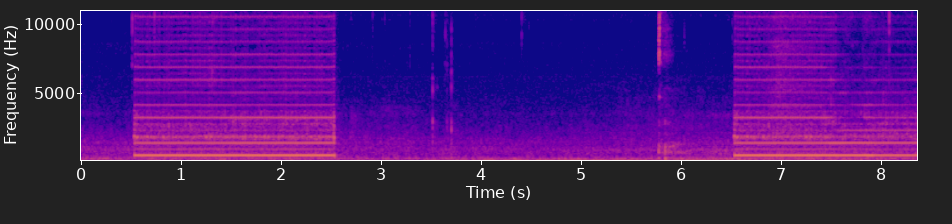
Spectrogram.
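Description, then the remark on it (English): An unanswered phone call: two long, steady, buzzing ringback tones, each about two seconds, separated by a quiet pause with faint background hiss and a small click. No one speaks. “All right, they're not picking up.”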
